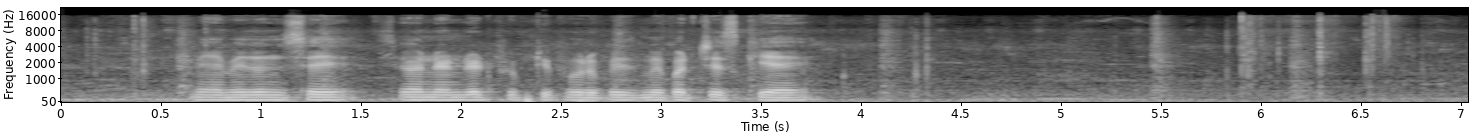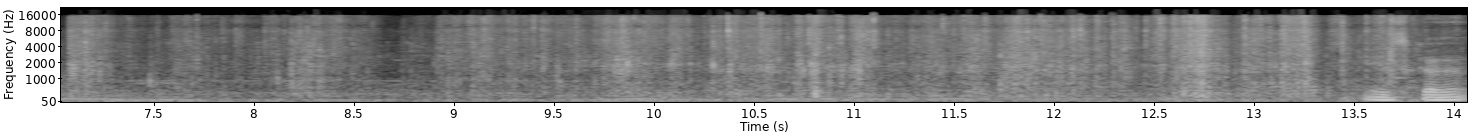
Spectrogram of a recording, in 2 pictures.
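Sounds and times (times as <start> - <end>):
packaging crinkling: 5.6 - 14.0.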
